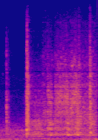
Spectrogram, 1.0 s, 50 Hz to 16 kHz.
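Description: A Mobile Inferno 2545 LP propane engine cranks and catches, a loud, close burst settling into a steady running rumble.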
